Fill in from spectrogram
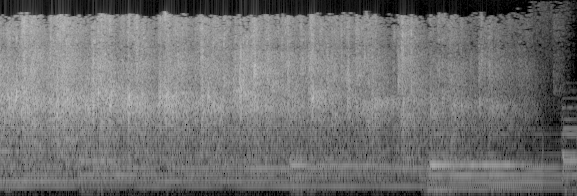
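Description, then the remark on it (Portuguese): A church audience applauds steadily, raising hands in praise of Jesus, a dense crackling wash of clapping over sustained keyboard chords that shift pitch a few times, with no clear speech. “Se você é soldado dele, igreja, levante as mãos, aplauda a ele, glorifique a ele, em nome de Jesus.”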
